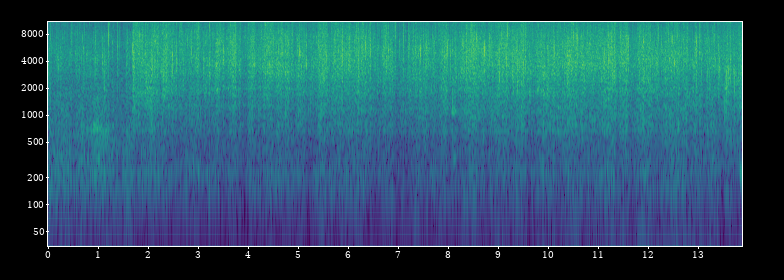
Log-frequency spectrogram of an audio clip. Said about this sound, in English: Now you can see that they've turned nice and brown and now we're going to add our chicken. And now you've just got to wok the chicken.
